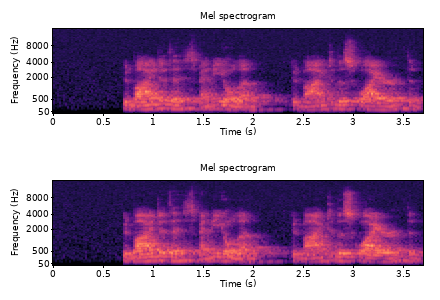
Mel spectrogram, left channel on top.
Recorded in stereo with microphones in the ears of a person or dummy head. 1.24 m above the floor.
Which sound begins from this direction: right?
A man speaking, at 0.7 s.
